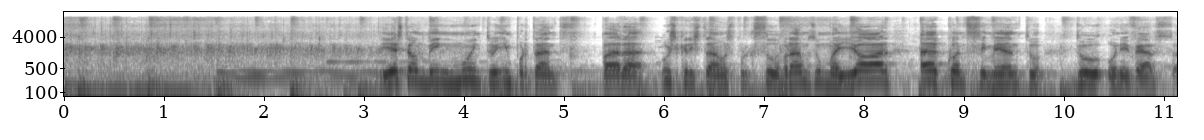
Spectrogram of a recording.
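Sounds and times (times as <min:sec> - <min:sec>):
audience applause: 0:00.0 - 0:03.8
speech: 0:01.5 - 0:01.8, 0:03.2 - 0:11.1.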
